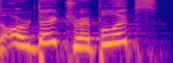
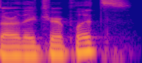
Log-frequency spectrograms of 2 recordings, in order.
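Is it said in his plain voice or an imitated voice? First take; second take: imitated; plain. First: It is said imitating her weary tone. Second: It is said in his own plain voice.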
